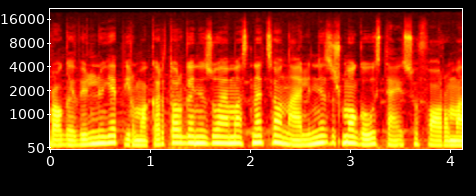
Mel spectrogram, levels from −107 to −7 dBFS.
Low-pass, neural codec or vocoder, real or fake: 19.8 kHz; vocoder, 44.1 kHz, 128 mel bands every 256 samples, BigVGAN v2; fake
